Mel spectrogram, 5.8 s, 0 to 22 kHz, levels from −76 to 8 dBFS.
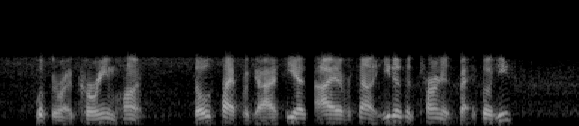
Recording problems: phone-call audio; poor line; nothing above 3.5 kHz
traffic noise; faint; throughout; 25 dB below the speech
choppy; occasionally; 2% of the speech affected

